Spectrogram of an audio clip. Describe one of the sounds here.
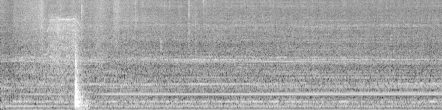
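Water sloshes gently as a man shifts in a tub.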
